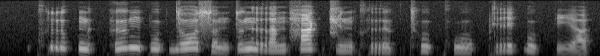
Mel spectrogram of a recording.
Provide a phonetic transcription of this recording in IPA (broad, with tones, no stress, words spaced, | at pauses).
kʰru˥˩k̚nɯ˨˩k̚hɯː˥˩ŋ pu˥˩ʔ doː˥˩so˩˦ntu˥˩n ra˦˥nhaː˥˩k̚ t͡ɕu˧nkʰrɯː˨˩k̚tʰu˦˥ʔkʰwuː˨˩p̚ kri˦˥t̚wu˨˩k̚ʔi˨˩a̯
